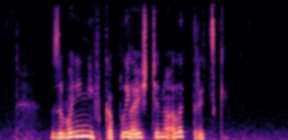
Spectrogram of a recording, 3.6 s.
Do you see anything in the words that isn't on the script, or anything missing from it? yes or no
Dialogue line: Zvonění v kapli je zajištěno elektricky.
yes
